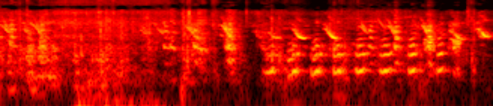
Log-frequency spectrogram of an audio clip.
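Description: Chickens clucking busily at close range while eating maize feed, a dense overlapping chorus of short, repeated calls with no talk.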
